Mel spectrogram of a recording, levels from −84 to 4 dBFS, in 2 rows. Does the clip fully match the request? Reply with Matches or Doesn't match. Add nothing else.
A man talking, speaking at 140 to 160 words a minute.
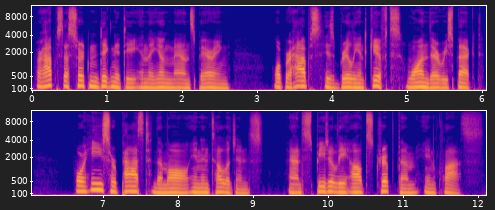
Matches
